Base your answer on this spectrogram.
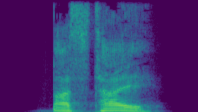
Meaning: bastion
- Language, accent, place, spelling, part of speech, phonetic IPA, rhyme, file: German, Germany, Berlin, Bastei, noun, [basˈtaɪ̯], -aɪ̯, De-Bastei.ogg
